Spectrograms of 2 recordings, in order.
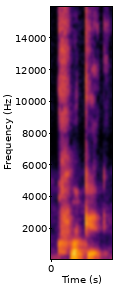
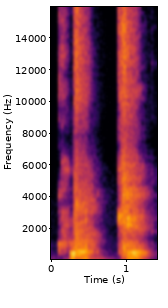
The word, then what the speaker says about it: crooked: the next word is crooked that has two syllables cro kid so even though it looks similar to watched it's only a two-syllable word but usually in english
